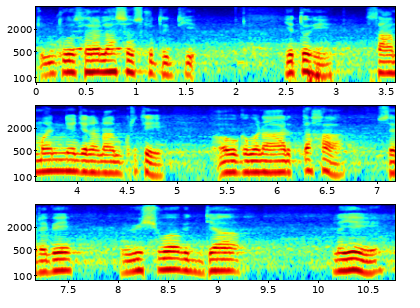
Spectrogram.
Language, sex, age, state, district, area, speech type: Sanskrit, male, 18-30, Maharashtra, Osmanabad, rural, spontaneous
